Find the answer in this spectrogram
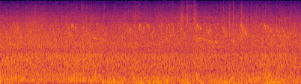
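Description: Birds chirping, short high calls over and over, over a steady rushing background noise.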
